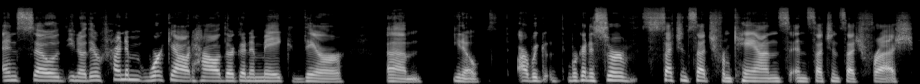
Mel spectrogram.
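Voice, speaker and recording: A woman co-hosting a casual book discussion, recapping a story in an animated, chatty way with amused asides. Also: deep voice, moderate pace, clear, resonant tone, no echo, studio quality. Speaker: podcast co-host.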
